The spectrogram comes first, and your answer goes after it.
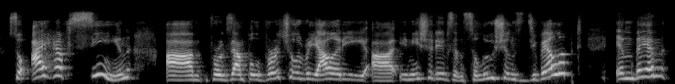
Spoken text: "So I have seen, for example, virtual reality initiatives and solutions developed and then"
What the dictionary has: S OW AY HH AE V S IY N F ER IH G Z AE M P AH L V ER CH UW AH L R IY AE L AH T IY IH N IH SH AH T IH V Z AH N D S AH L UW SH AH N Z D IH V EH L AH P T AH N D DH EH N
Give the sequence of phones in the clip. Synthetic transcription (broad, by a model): S OW AY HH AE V S IY N F ER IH G Z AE M P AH L V ER CH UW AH L R IY AE L AH T IY IH N IH SH AH T IH V Z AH N S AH L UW SH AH N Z D IH V EH L AH P T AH N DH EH N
